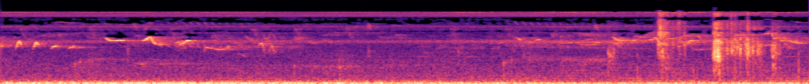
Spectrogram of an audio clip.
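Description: Birds calling, a quick run of short swooping chirps in the first couple of seconds, over a steady low rumble. A few sharp clicks or rustles come near the end.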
